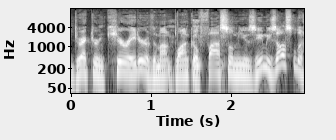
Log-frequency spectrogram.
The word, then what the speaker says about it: Mount Blanco: Well, we anglicize it here because, everybody's a redneck, so we call it Mount Blanco. Okay. Even the Mexicans say Mount Blanco. Mount Blanco. Otherwise, we have to say Monte Blanco.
